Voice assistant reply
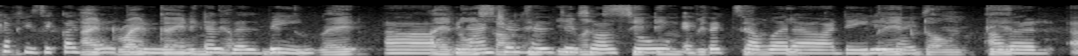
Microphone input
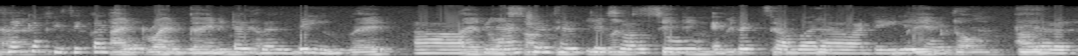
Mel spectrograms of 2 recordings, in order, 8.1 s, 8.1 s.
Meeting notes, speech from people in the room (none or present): none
